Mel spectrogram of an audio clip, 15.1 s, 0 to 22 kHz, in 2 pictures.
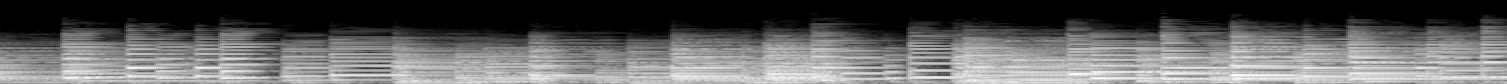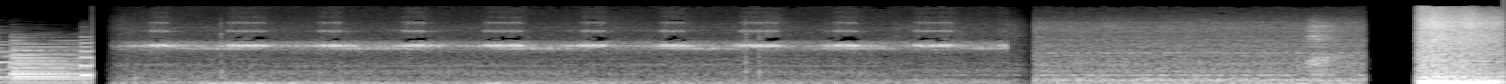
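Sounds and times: piano music: 0.0 - 8.0
cricket chirping: 8.1 - 12.7.

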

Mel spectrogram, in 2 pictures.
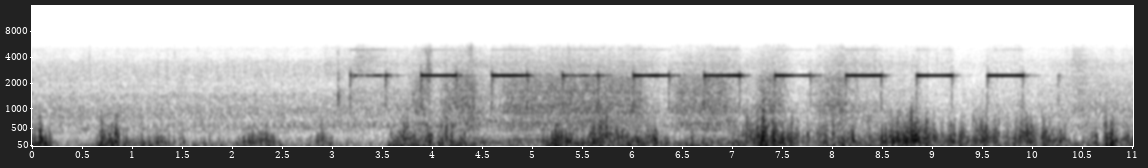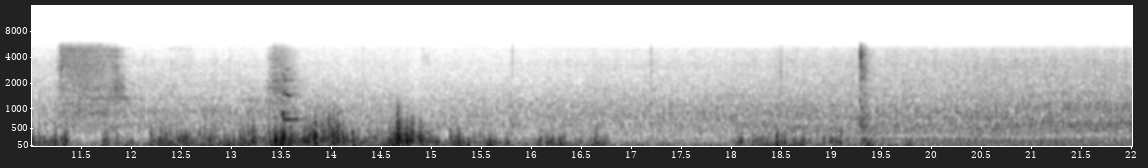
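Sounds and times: diesel truck engine running: 0.0 - 22.0
reversing alarm beeping: 3.2 - 10.2
air brake hiss: 11.2 - 12.0, 13.4 - 13.8.

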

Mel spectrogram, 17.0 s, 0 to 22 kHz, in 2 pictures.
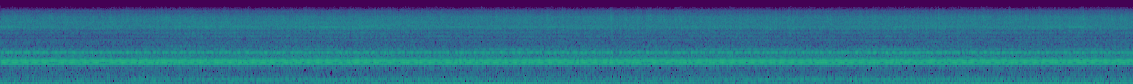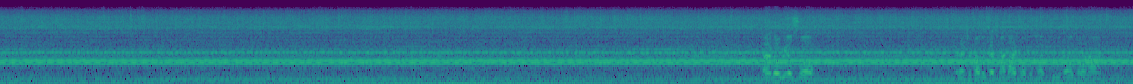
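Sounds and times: milling machine whine: 13.3 - 17.0.

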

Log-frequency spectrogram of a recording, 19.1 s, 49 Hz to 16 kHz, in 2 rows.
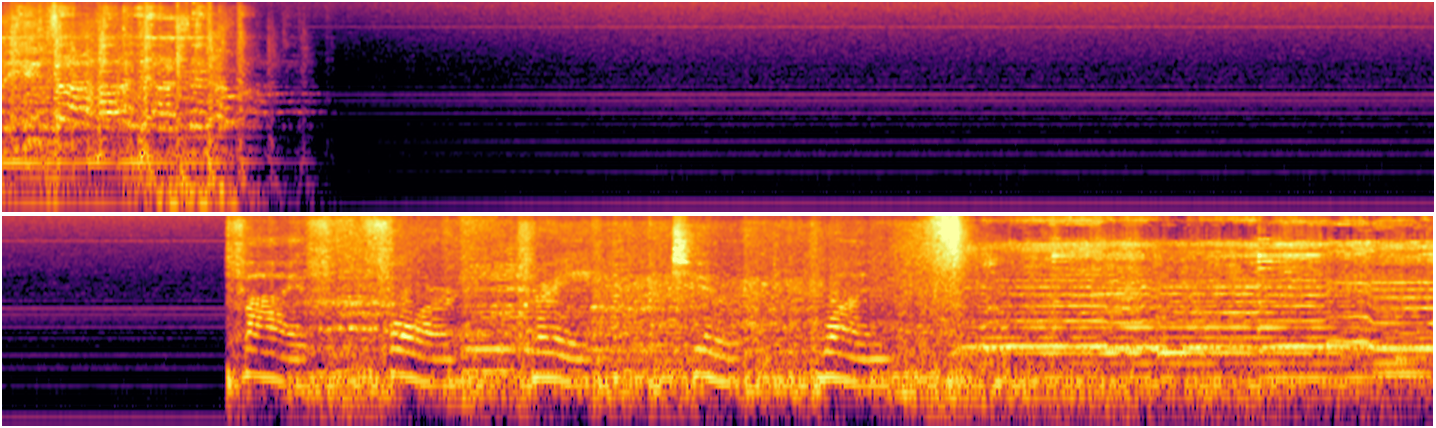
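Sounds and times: faint electrical mains hum: 2.1 - 11.5.

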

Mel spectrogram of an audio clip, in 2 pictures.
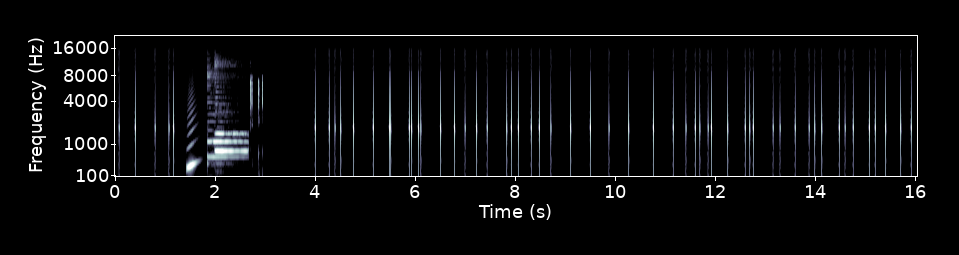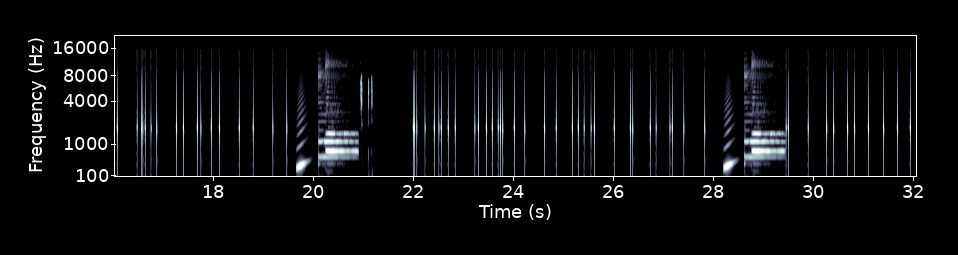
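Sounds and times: keyboard typing taps: 1.1 - 3.0
message chime: 1.4 - 2.7, 19.7 - 21.0, 28.2 - 29.5.

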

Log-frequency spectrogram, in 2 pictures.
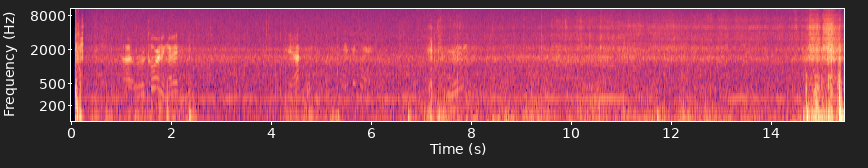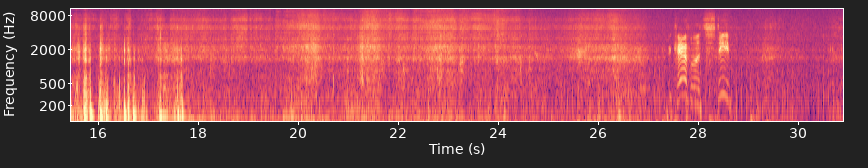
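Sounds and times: wind rumbling on microphone: 4.2 - 27.6
snowboard sliding over snow: 7.5 - 30.9.

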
